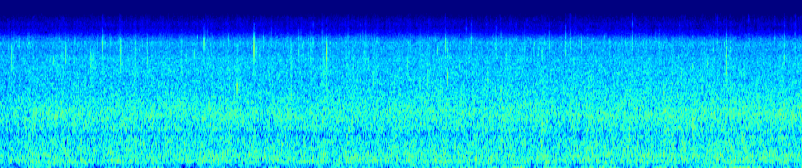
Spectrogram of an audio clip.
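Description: Steady rain falling on bare ground and into standing puddles, an even hiss with a few separate drop ticks.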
